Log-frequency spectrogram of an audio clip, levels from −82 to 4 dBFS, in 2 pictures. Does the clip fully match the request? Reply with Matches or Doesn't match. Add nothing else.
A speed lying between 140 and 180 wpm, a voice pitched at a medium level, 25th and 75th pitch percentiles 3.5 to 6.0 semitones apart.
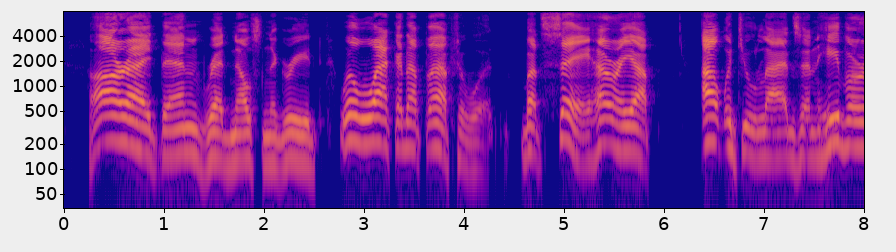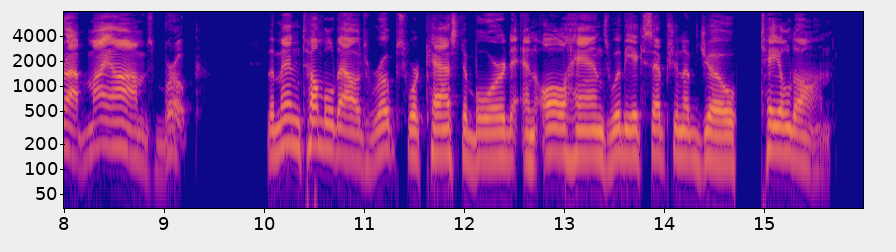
Matches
